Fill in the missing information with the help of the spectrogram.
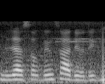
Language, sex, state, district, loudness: Garhwali, female, Uttarakhand, Tehri Garhwal, -16 LUFS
